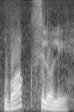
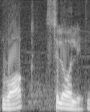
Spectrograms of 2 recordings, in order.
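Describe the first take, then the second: First: Said in the usual way. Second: Each word drawn out very slowly for learners; very slow dictation. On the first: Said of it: "teacher says phrase once normally". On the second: Shown as a demonstration. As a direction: dictate it slowly so students can follow. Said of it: "teacher repeats phrase for learners". (बहुत धीरे, शब्द-शब्द खींचकर)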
